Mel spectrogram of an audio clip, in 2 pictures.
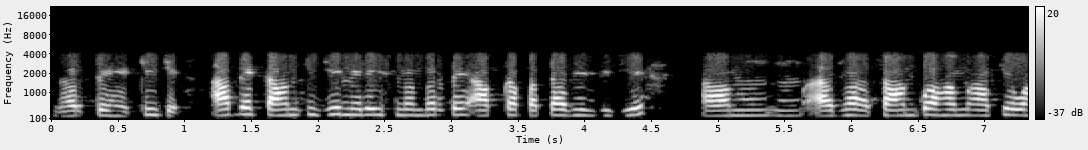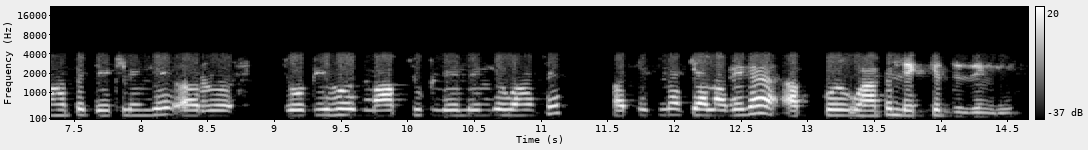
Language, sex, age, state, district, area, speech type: Hindi, male, 18-30, Rajasthan, Jaipur, urban, conversation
